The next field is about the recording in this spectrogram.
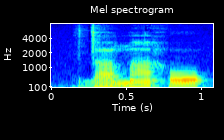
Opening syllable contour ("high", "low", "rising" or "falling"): low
